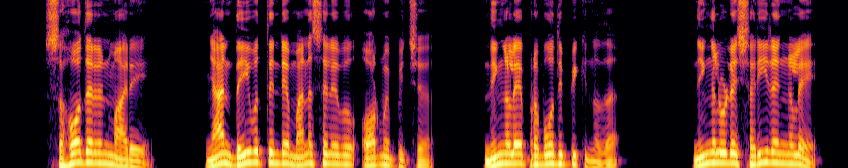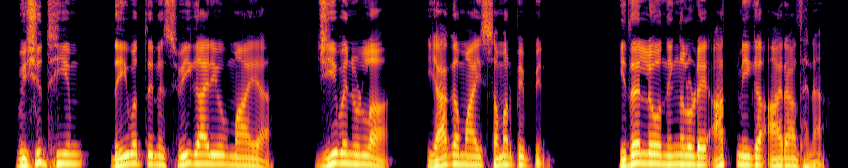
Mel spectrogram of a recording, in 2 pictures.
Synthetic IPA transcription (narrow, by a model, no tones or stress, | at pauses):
sɐɦo̞ːd̪ɐɾɐnmaːɾe̞̰ | ɲaːnd̪e̞jʋɐt̪ːinde̞mɐnɐsːɐleʋɨʔo̞ːrmipːit͡ɕːɨ̰ | niŋːɐɭe̞prɐbo̞ːd̪ʱipːikʲːunːɐðɨ̰ | niŋːɐɭuɽe̞ɕɐɾiːɾɐŋːɐɭe̞ | ʋiɕud̪ʱːijum | d̪e̞jʋɐt̪ːinɨsʋiːɣaːɾjɐʋumaːjɐ̰ | d͡ʑiːʋɐnuɭːɐ̰ | jaːɡɐmaːjisɐmɐrpipːin | iðɐlːo̞ːniŋːɐɭuɽe̞ʔaːt̪̚miɣɐʔaːɾaːd̪ʱɐnɐ̰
